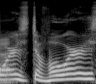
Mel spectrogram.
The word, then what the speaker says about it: hors d'oeuvres: Why is it spelled like that? Hors d'oeuvres as I've heard people say.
